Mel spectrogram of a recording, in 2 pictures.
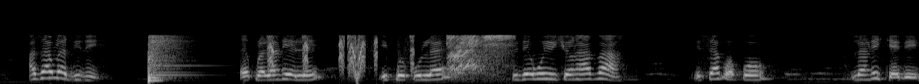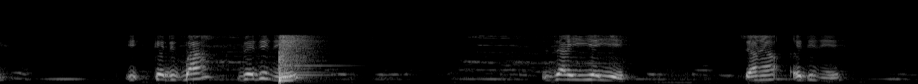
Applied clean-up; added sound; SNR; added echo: none; Snare drum + Scratching (performance technique); 0 dB; none.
